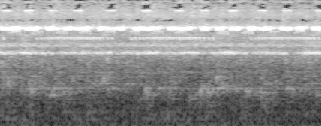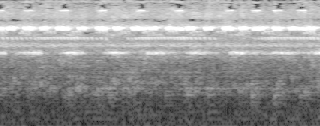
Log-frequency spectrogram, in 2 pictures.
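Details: Crickets heard as a rat repellent, sleep aid and songbird tutor; continuous high-pitched shrilling with evenly spaced short chirp bursts and low intermittent pulsing calls.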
